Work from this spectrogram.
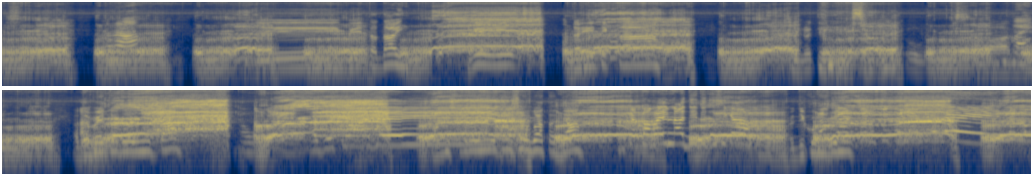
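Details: Native pig squealing through castration: a continuous run of loud harsh screams and grunting squeals, some quivering and rising, with only short breath breaks over twenty seconds.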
